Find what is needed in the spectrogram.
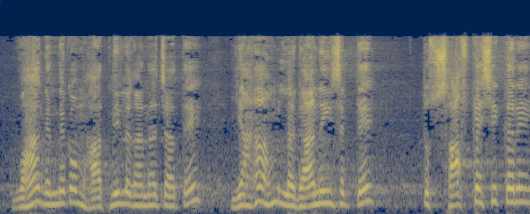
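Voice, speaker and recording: Through noticeable background noise, a man speaks at a high pitch with ordinary pitch variation. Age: 60s. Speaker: health seminar presenter. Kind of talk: seminar talk.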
